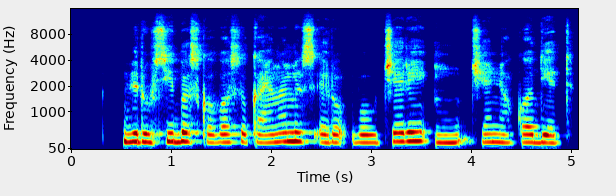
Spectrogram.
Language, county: Lithuanian, Šiauliai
